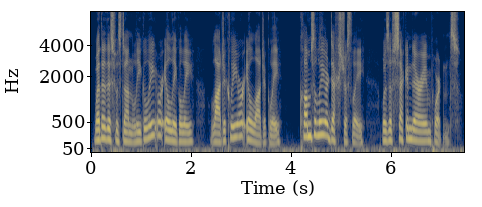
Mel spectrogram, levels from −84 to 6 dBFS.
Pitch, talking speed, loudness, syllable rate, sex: 175 Hz, 135 wpm, -19 LUFS, 6.5 syllables/s, female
